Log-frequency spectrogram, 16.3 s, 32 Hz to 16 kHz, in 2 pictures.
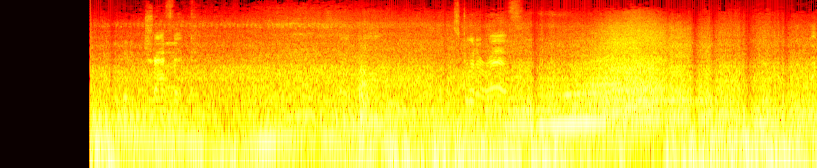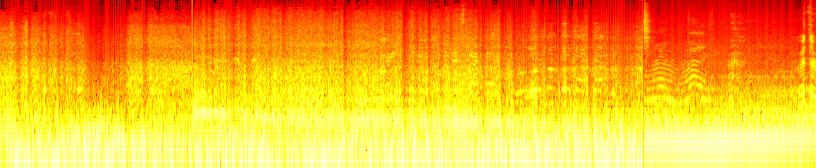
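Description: Supercharged 6.2-litre V8 of a Dodge Hellcat heard from inside the cabin on the move, starting about a second in, with wind noise on the microphone. Near the end the engine note deepens and climbs as the car accelerates.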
